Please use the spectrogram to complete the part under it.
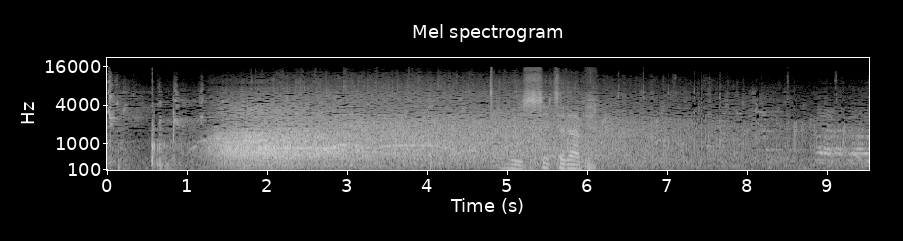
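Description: A large crowd cheers and applauds loudly, then fades.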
